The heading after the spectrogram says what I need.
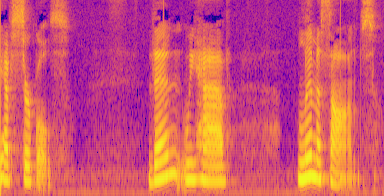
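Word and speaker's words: limaçon: we have limo songs that's how you say it limos on that C is a soft C it's like a s so limo songs I wrote it here like how it sounds a limo song and then we have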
